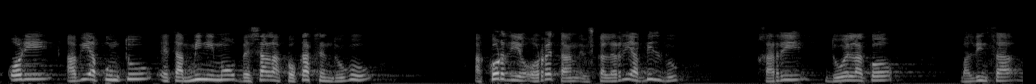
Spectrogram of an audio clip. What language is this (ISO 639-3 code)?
eus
